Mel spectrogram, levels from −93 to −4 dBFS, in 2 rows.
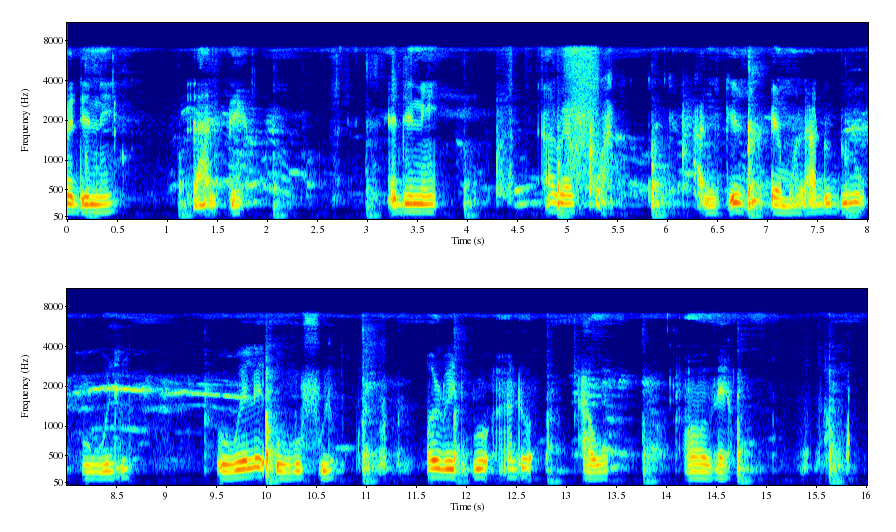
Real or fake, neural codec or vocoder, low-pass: real; none; 7.2 kHz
